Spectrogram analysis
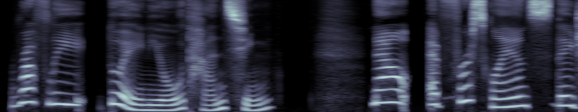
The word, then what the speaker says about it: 对牛弹琴: 对牛弹琴, pronounced roughly 对牛弹琴.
